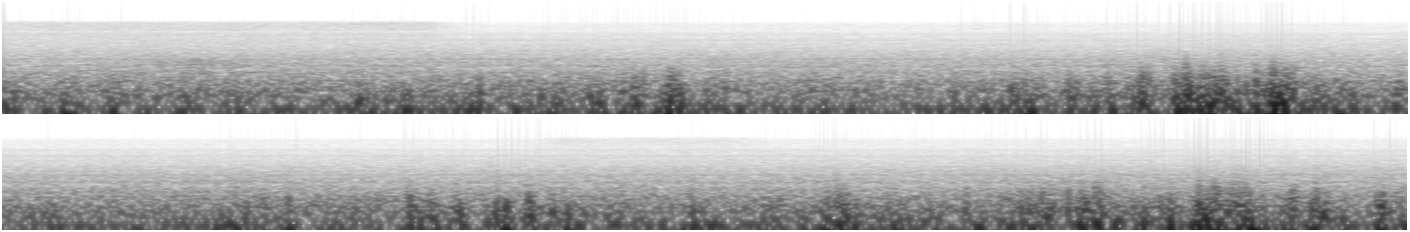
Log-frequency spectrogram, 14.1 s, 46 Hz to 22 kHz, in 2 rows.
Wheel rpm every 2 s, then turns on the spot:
0, 0, 0, 0, 0, 0, 0.
none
